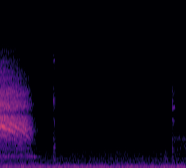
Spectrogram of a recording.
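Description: Near silence: faint room tone, after a brief high hiss that fades out about half a second in.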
